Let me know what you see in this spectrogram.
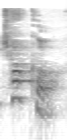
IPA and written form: ˈtʃʌk(ə)l (CHUCKLE)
